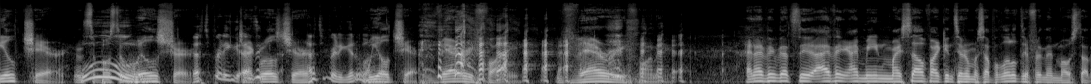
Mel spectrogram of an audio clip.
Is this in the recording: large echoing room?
no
